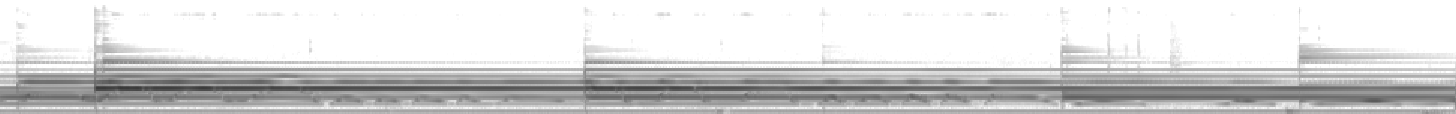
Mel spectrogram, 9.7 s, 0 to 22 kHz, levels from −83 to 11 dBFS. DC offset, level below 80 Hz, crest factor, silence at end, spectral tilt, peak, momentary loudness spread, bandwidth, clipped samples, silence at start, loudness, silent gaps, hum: under 0.1%; -68 dBFS; 14 dB; 0 s; -5.5 dB/octave; -8 dBFS; 13 LU; 4.3 kHz; under 0.1%; 0 s; -22 LUFS; none; none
